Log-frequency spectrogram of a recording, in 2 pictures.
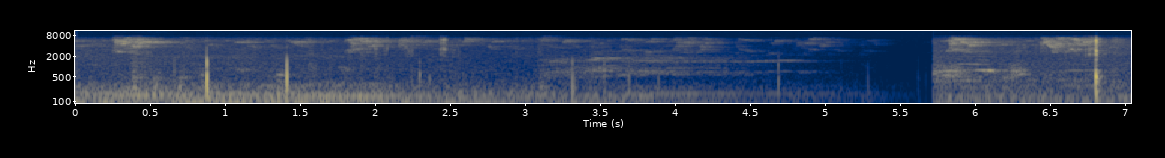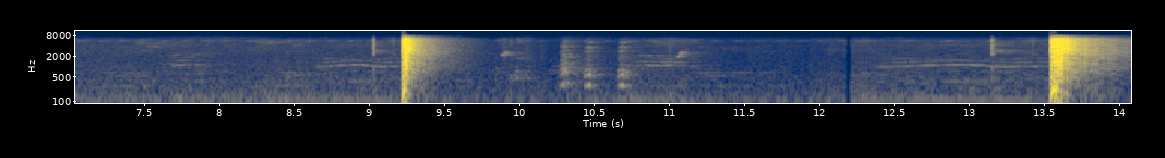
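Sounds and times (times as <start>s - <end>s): small birds chirping: 0.0s - 5.1s, 5.7s - 13.6s
sharp click: 9.0s - 9.6s.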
